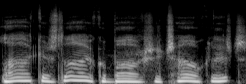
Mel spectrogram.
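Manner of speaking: creepy lisped drawl; Forrest Gump. Retold or imitated. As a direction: do a lisping, slow Southern simpleton impression. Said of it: "Think more Forrest Gump".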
